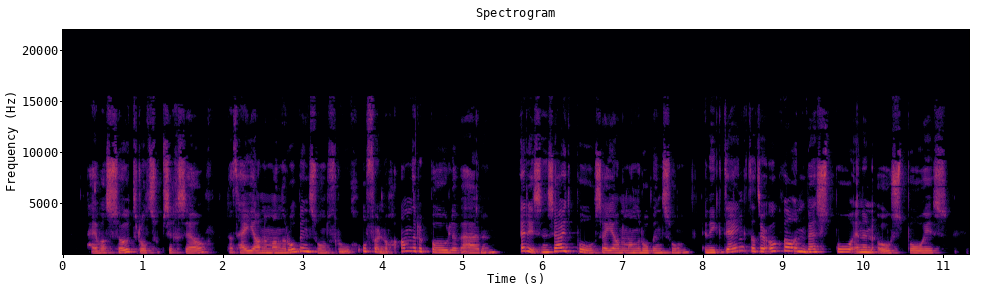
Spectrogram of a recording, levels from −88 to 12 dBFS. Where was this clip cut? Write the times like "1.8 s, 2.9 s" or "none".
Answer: 2.0 s, 5.6 s, 7.9 s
